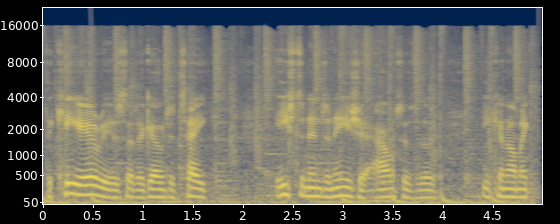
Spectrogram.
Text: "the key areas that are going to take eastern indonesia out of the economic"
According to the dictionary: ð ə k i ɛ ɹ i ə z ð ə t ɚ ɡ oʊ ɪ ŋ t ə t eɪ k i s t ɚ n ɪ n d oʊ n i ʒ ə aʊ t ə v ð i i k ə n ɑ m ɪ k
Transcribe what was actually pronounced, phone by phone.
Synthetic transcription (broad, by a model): ð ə k i ɛ ɹ i ə z ð ə t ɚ ɡ oʊ ɪ ŋ t ə t eɪ k i s t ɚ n ɪ n d oʊ n i ʒ ə aʊ t ə v ð i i k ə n ɑ m ɪ k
